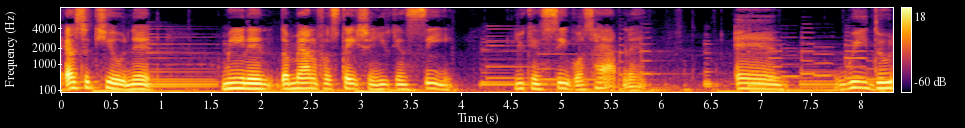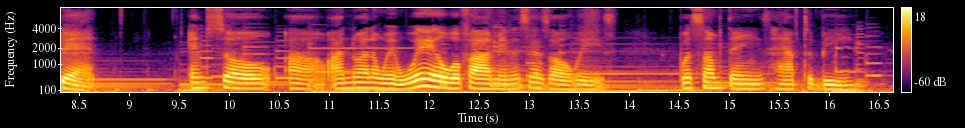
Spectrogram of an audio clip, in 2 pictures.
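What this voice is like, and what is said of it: New Orleans accent. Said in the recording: “the accent that I'm told I have, which I do. I'm native New Orleans, and we do have that accent”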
